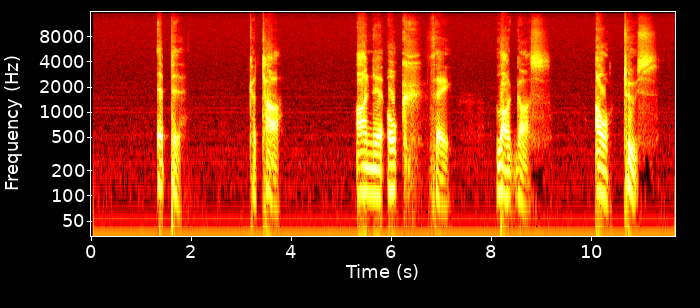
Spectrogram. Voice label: drill, ntgreek

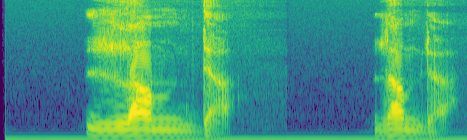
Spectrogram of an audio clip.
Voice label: "lambda", Greek

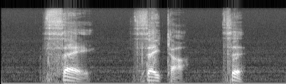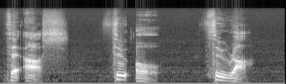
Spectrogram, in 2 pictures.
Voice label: drill, ntgreek

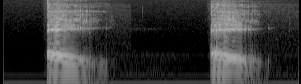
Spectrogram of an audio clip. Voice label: eta, ntgreek phoneme

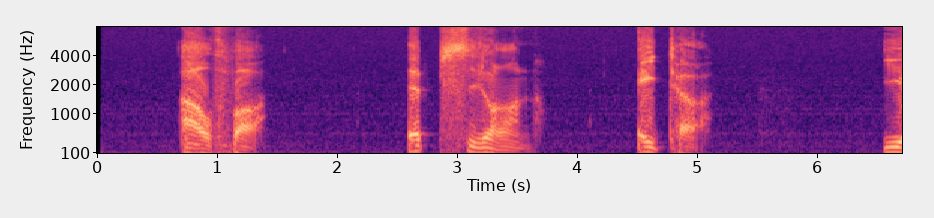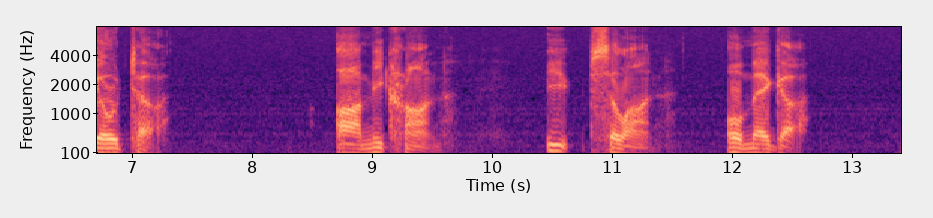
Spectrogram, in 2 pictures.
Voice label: drill, ntgreek

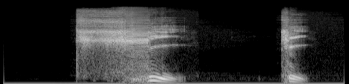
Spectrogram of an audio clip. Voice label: "chi", ntgreek alphabet

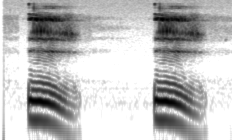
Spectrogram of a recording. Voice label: lambda, ntgreek alphabet phoneme

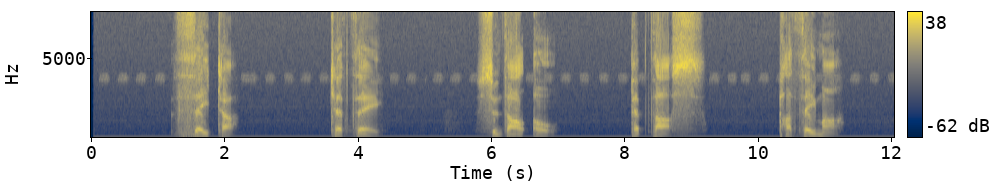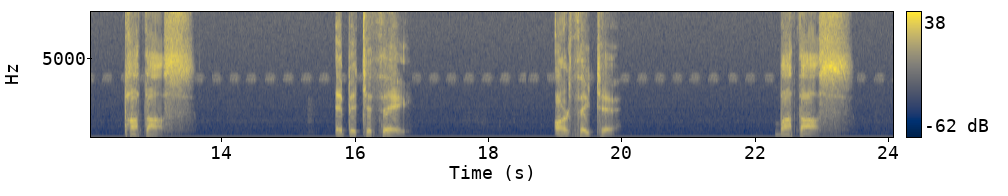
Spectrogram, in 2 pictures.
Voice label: drill, ntgreek

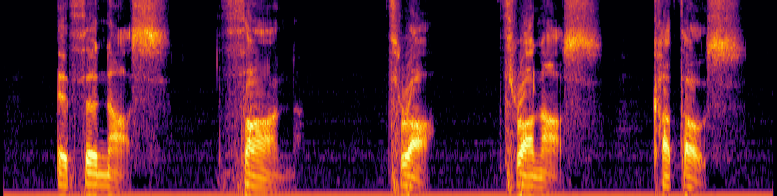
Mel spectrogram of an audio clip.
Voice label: drill, ntgreek

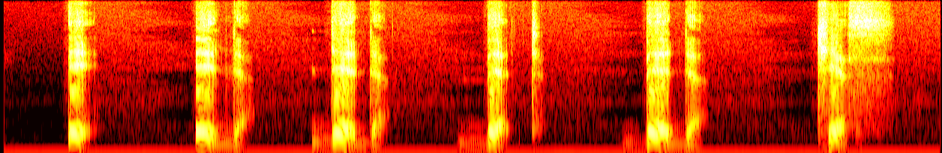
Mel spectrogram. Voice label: drill, ntgreek

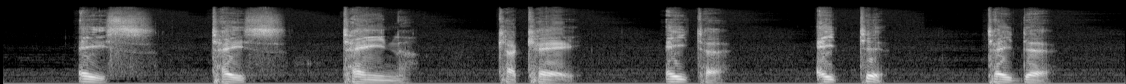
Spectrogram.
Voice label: drill, ntgreek

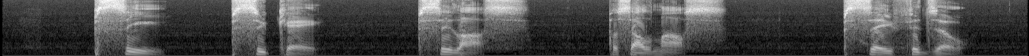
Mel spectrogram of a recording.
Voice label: drill, ntgreek

